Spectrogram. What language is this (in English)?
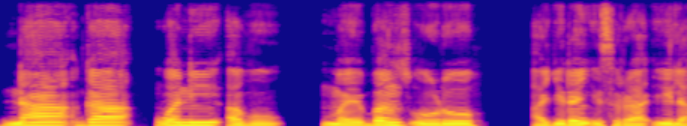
Hausa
